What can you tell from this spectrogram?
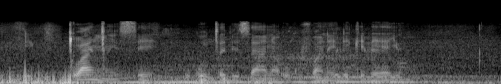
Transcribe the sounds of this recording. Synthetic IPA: iǀwaŋ͡ǀʱisɛukʼuǀiɓisana̰ʔukʼufanɛlɛkʼilɛːjɔ

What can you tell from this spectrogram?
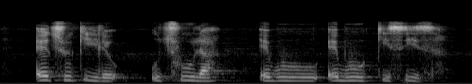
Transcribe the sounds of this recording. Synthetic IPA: etʰuk̬ilɛ | utʰula | eɓuk̬isiːsḁ

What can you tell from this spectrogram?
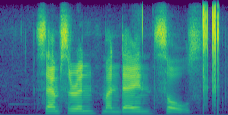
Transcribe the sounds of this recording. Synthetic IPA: sæ̃msəɹə̃nmãndẽɪnsolˠz̥

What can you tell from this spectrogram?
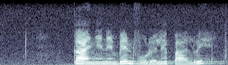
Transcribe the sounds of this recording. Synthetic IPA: k̬ʼaɲɛnɛmbʱend͡vʱulɔlɛb̥ʱaːlwɛ

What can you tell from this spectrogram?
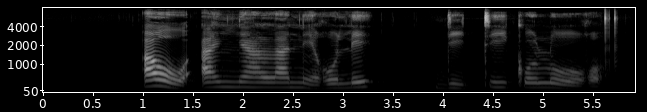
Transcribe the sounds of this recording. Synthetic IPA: aʊaɲalanɛɣʊlɪ | ditʼɪkʼʊlʊːɣɔ̰

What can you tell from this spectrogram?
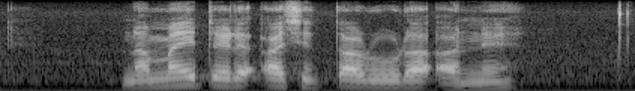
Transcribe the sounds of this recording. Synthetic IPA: namaitʼɛɺɛʔat͡ʃʰit̪ʼaɺuɺaʔanɛ

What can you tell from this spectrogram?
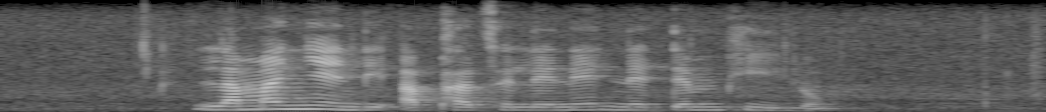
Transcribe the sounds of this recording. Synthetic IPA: lamaɲendʼiʔapʰat͡sʰɛlɛnɛnɛtʼem̩pʰiːlɔ

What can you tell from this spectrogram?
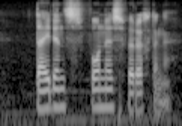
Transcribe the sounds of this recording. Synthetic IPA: təjdənsfɔnəsfəɾəχtə̰ŋə̰

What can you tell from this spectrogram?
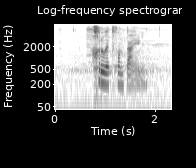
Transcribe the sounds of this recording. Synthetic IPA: χruətfɔntɐ̰jn

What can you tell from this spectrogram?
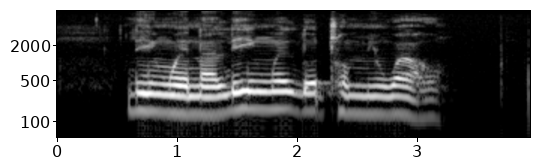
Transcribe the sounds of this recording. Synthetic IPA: lɪŋwɛnalɪŋwɛlɔtʰomiwaːɦɔ

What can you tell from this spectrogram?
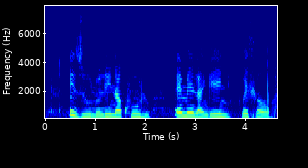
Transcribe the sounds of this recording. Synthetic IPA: izululinakʰulu | ɛmɛlaŋʱeni | wɛɬɔːɓa

